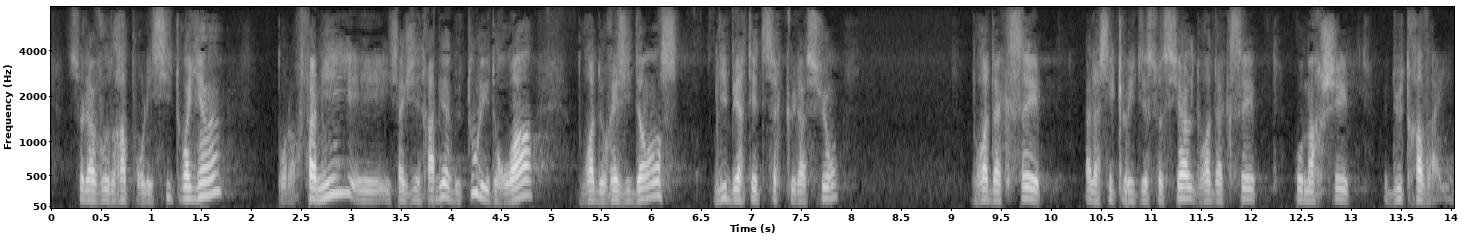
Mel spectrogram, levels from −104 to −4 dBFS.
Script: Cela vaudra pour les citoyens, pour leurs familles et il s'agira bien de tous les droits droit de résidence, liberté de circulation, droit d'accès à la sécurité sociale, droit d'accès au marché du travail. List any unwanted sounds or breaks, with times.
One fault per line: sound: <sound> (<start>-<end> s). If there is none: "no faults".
no faults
